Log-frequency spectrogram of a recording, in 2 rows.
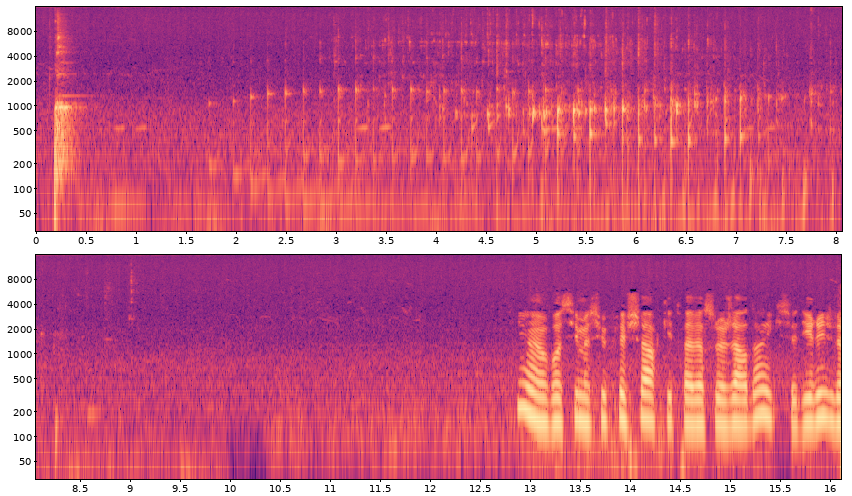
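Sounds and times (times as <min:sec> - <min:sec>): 
very old brandy being poured: 0:01.5 - 0:09.9
speech: 0:12.9 - 0:16.1.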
